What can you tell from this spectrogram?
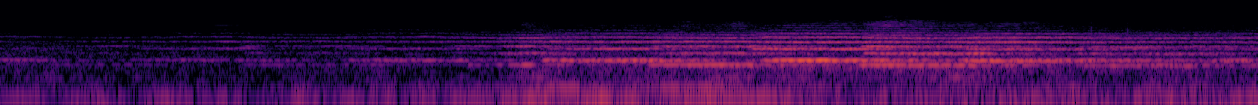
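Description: Ambulance two-tone siren alternating back and forth between two pitches. It is faint at first, gets much louder about three and a half seconds in, then eases off slightly.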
